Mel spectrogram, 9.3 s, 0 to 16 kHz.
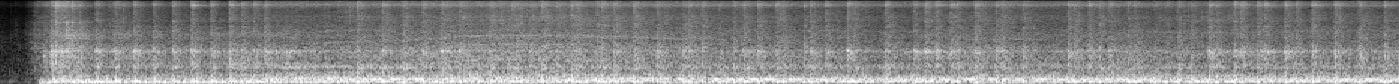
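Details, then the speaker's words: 1973 Columbia snowmobile two-stroke, rebuilt diaphragm carb, new fuel lines: catches quickly then holds a ragged, unsteady idle; pulse line from crankcase to carburetor not yet fitted, still needs tuning. "See what my problem is. I forgot to put the line on from the crankcase to the carburetor. So, yeah, let me do that."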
